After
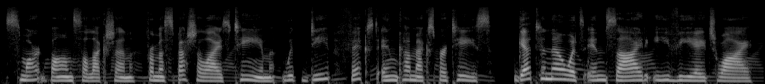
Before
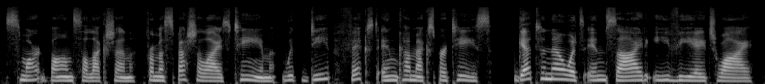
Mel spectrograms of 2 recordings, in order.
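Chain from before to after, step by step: echo from a far wall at 31 m, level -26 dB; trim -3.5 dB

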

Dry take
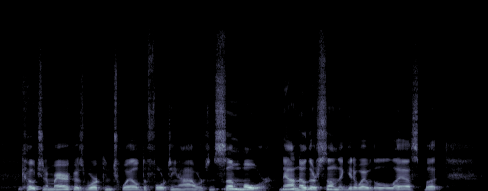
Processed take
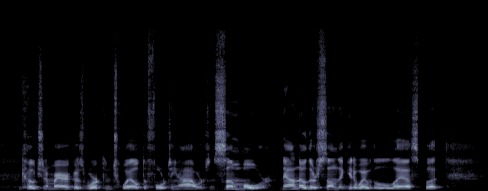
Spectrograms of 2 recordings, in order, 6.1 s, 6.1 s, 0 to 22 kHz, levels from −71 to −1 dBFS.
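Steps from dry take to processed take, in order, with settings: high-pass 510 Hz 24 dB/octave; peak limiter -21.5 dBFS, peak gain reduction 7.5 dB; trim +3.5 dB

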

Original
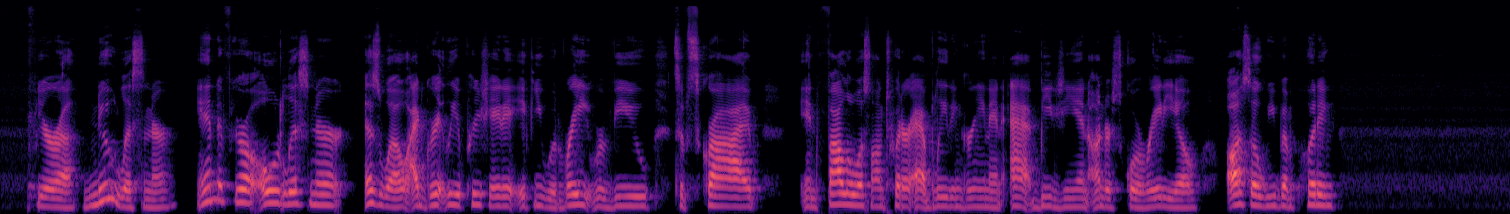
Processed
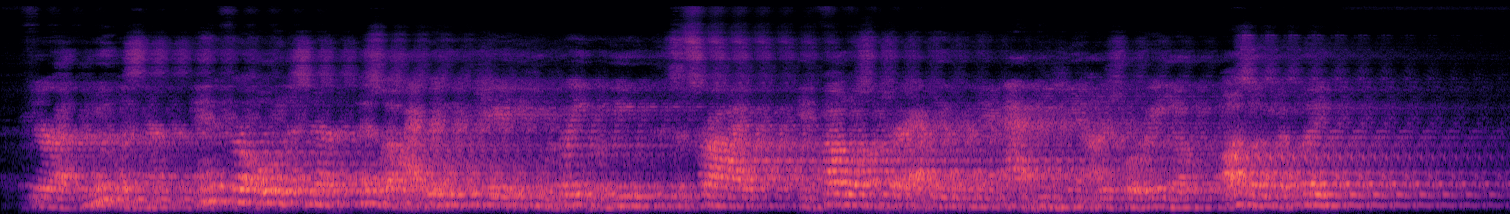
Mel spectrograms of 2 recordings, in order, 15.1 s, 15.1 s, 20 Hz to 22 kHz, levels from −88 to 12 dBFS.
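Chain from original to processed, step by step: phase randomisation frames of 200 ms; echo whose repeats swap between lows and highs 116 ms, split 1.1 kHz, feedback 86%, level -6 dB; trim +4.5 dB

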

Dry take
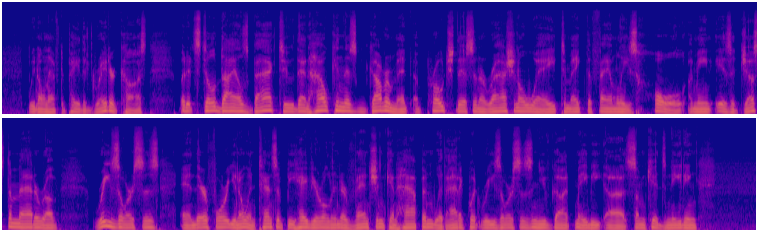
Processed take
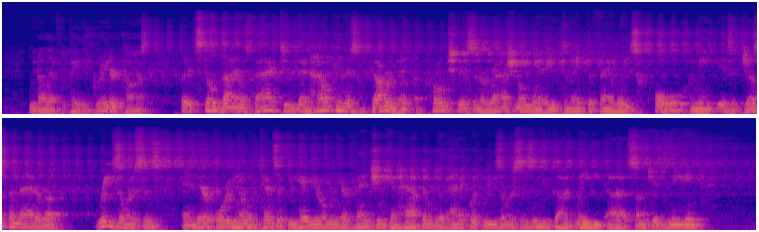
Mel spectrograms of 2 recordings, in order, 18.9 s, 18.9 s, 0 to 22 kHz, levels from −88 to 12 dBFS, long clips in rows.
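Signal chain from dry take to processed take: spectral sustain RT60 0.48 s; feedback echo behind a high-pass 157 ms, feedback 82%, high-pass 1.6 kHz, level -8.5 dB; chorus voices 6, 0.11 Hz, delay 24 ms, depth 4.3 ms; trim +2.5 dB

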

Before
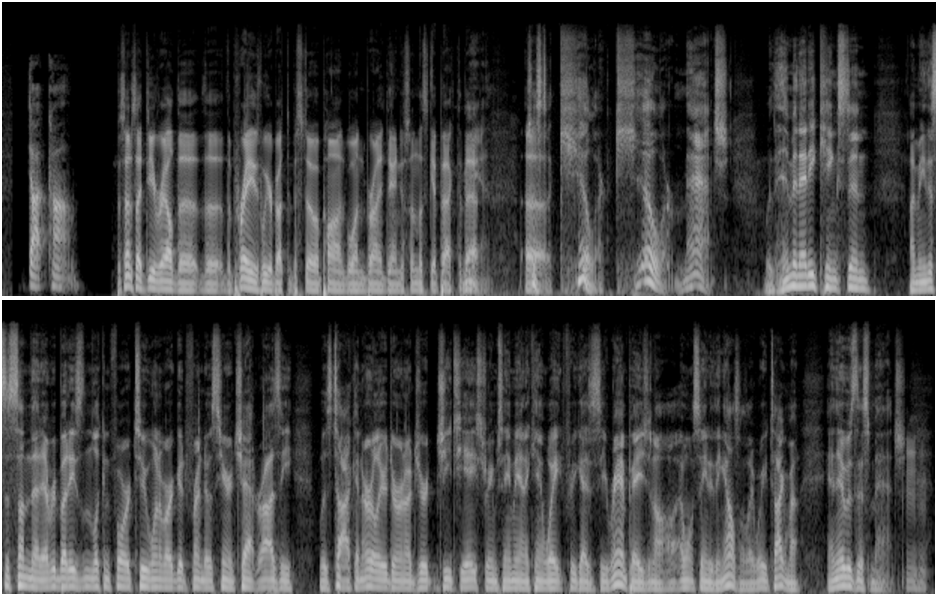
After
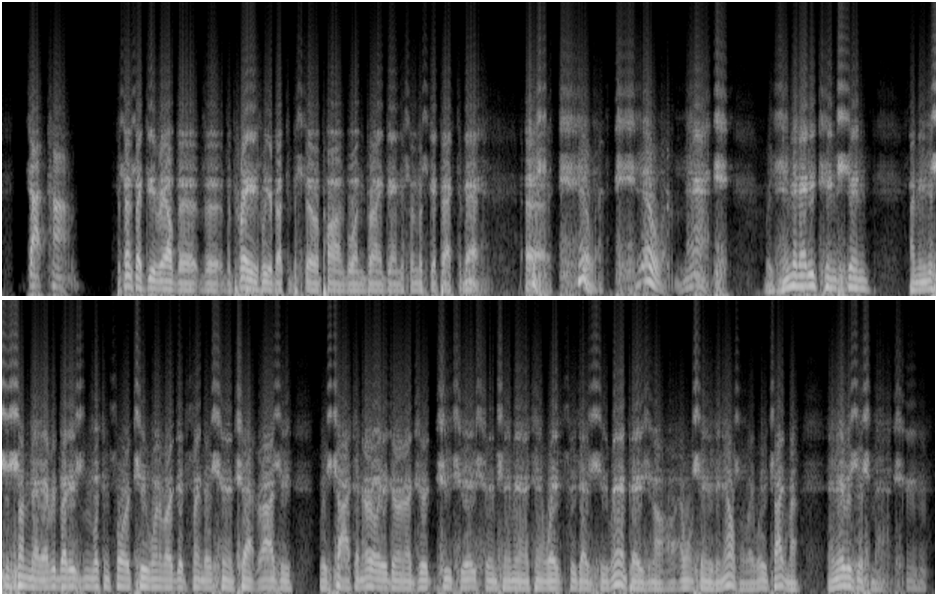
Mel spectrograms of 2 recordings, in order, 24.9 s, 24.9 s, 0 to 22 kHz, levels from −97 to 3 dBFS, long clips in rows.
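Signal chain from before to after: knee-point frequency compression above 1.5 kHz 4:1; sliding maximum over 9 samples

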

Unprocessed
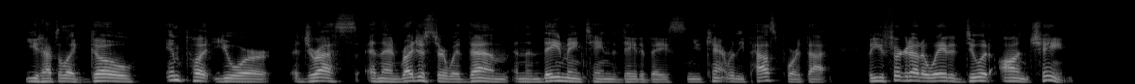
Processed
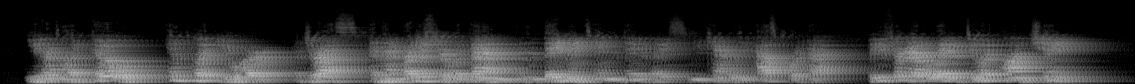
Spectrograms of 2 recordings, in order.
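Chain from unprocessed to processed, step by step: harmony voices -4 st -2 dB, +4 st -10 dB; spring tank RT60 1.2 s, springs 36 ms, chirp 70 ms, DRR -7 dB

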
